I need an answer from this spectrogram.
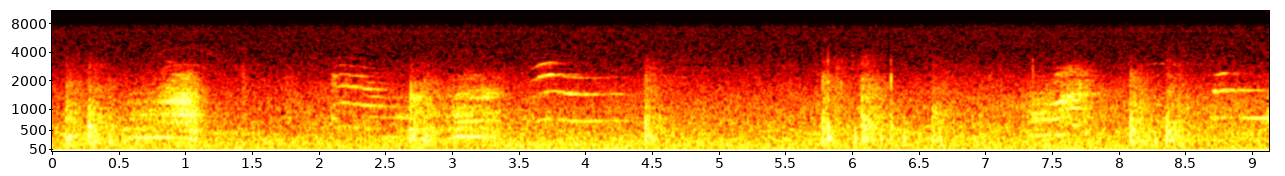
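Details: Cat meowing, several short rising and falling mews, some high and thin, some with a wavering tone, over steady background hiss with faint clicks and noises.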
